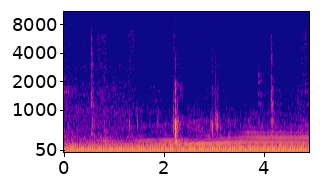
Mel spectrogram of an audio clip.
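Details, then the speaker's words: Skid loader with full fuel tank but no fuel delivery: fuel pump hums as it sucks the suction line flat; owner suspects suction or pickup line obstruction, possibly a bad hose. Steady low hum rising in pitch. Fuel pump humming, no fuel delivery. "we're sucking this suction line flat and it's set here it's it's trying to suck air through it or suck fuel through it and it's humming"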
